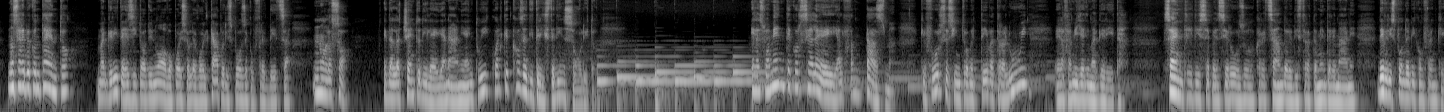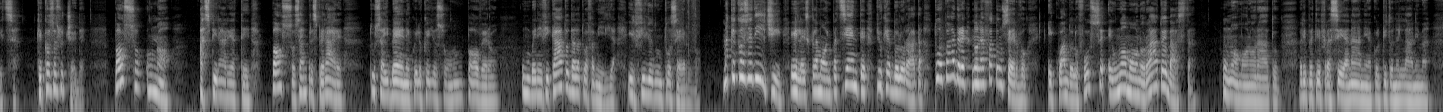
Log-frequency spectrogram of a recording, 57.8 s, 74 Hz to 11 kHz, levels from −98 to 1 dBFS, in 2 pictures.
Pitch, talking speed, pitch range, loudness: 140 Hz, 135 wpm, 120-185 Hz, -31 LUFS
